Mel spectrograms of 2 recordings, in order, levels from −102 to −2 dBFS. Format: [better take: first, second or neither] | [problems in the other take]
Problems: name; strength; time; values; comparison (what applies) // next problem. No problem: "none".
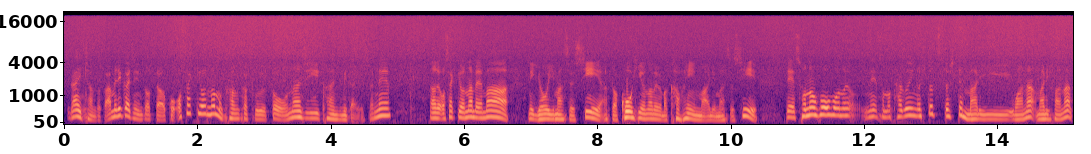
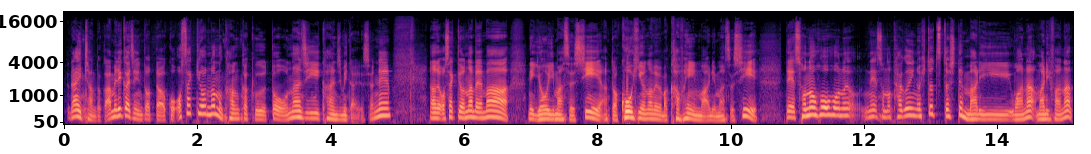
second | hiss; loud; throughout; 2 dB below the speech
